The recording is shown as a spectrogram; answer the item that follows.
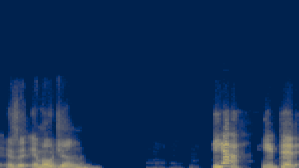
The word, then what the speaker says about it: Imogen: are you doing well did I did I pronounce your name right is it Imogen yeah he did Imogen um okay and I'm guilty of mispronouncing your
